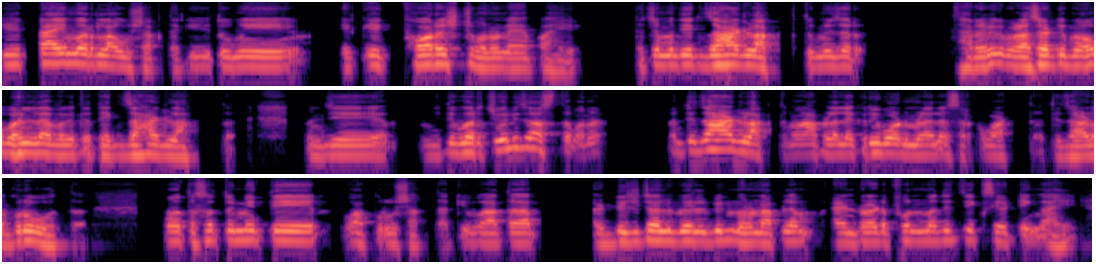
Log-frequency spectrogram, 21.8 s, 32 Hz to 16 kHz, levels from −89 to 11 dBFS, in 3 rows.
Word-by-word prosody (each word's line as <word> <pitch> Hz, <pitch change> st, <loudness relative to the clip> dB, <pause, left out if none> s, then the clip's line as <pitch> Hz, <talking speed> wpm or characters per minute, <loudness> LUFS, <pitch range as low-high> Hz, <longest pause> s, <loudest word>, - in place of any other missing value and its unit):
एक 165 Hz, 0 st, -3 dB
टाइमर 180 Hz, -1 st, +5 dB
लावू 150 Hz, -3 st, +2 dB
शकता, 125 Hz, -2 st, -11 dB
की 145 Hz, -, -9 dB
तुम्ही 145 Hz, +1 st, -2 dB, 0.6 s
एक 130 Hz, -, -12 dB
एक 155 Hz, -, -5 dB
फॉरेस्ट 170 Hz, +1 st, +6 dB
म्हणून 135 Hz, -1 st, 0 dB
ॲप 125 Hz, 0 st, -5 dB
आहे. 110 Hz, -4 st, -11 dB, 0.4 s
त्याच्यामध्ये 160 Hz, 0 st, 0 dB
एक 155 Hz, -, -5 dB
झाड 160 Hz, +1 st, +7 dB
लागतं. 150 Hz, -, +2 dB
तुम्ही 145 Hz, +2 st, -4 dB
जर 145 Hz, 0 st, -3 dB, 0.7 s
ठराविक 140 Hz, +6 st, +1 dB
वेळेसाठी 160 Hz, +2 st, +5 dB
मोबाइल 155 Hz, 0 st, +4 dB
नाही 155 Hz, -2 st, +3 dB
बघितला 140 Hz, -1 st, -4 dB
1 130 Hz, -, -8 dB
झाड 140 Hz, 0 st, 0 dB
लागतं. 125 Hz, -1 st, -6 dB, 0.5 s
म्हणजे 135 Hz, +1 st, -4 dB, 0.4 s
ते -, -, -4 dB
व्हर्चुअलीच 180 Hz, +8 st, +1 dB
असतं 320 Hz, +9 st, 0 dB
म्हणा, -, -, -8 dB, 0.5 s
पण 170 Hz, -, -13 dB
ते 180 Hz, -, -4 dB
झाड 205 Hz, 0 st, +7 dB
लागतं. 155 Hz, -4 st, 0 dB
मग 145 Hz, -, -4 dB
आपल्याला 145 Hz, 0 st, -1 dB
1 150 Hz, -, -8 dB
रिवॉर्ड 155 Hz, -1 st, +2 dB
मिळाल्यासारखं 140 Hz, -1 st, -5 dB
वाटतं. 130 Hz, -1 st, -8 dB
ते 130 Hz, -, -15 dB
झाडं 130 Hz, 0 st, -1 dB
ग्रो 165 Hz, +1 st, +4 dB
होतं. 120 Hz, 0 st, -9 dB, 0.6 s
मग 155 Hz, 0 st, 0 dB
तसं 145 Hz, +4 st, -3 dB
तुम्ही 170 Hz, 0 st, +1 dB
ते 160 Hz, -1 st, +3 dB, 0.2 s
वापरू 135 Hz, 0 st, -7 dB
शकता 120 Hz, +1 st, -15 dB
किंवा 140 Hz, -1 st, -3 dB
आता 140 Hz, +1 st, -1 dB, 0.4 s
अ, -, -, -7 dB
डिजिटल 155 Hz, +2 st, +3 dB
वेल 160 Hz, -1 st, +3 dB
बिंग 165 Hz, +1 st, 0 dB
म्हणून 145 Hz, -1 st, 0 dB
आपल्या 150 Hz, +3 st, -1 dB, 0.3 s
अँन्ड्रॉइड 150 Hz, +1 st, -2 dB
फोनमध्येच 160 Hz, +1 st, -4 dB
1 170 Hz, -1 st, -6 dB
सेटिंग 145 Hz, -, -6 dB
आहे. 115 Hz, +6 st, -8 dB
150 Hz, 175 wpm, -23 LUFS, 135-165 Hz, 0.7 s, झाड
